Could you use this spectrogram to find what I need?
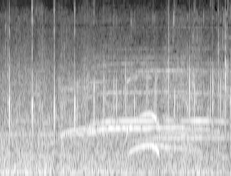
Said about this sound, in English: One by one, they stepped down to applause and cheers from their loved ones.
